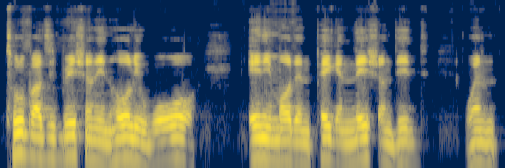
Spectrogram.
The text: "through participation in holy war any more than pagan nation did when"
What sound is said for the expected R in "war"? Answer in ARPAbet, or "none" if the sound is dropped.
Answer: R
